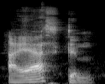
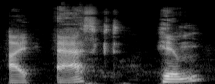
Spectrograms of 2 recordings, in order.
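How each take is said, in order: First: The word him is reduced to im. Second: The word him is said fully with h.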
